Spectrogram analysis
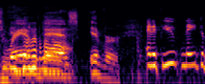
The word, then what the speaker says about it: remdesivir: It's Remdesivir. And if you need to put emojis in there for the pronunciation, I totally understand.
